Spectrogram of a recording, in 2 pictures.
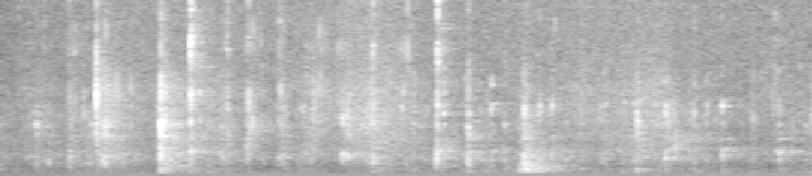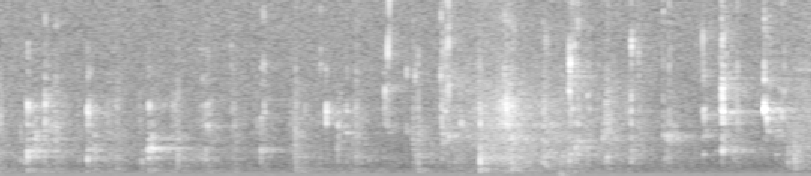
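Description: A person chewing a mouthful of Hot Cheeto-crusted fried octopus: irregular wet mouth clicks and chewing noises, with a few louder snaps.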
